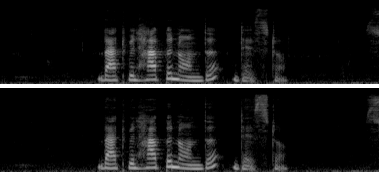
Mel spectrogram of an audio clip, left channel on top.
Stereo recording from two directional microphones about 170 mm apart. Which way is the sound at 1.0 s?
50° right (ahead or behind).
